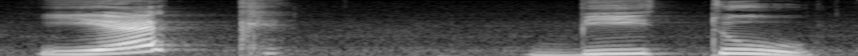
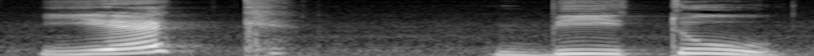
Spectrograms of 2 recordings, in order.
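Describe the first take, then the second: The two takes are said the same way.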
